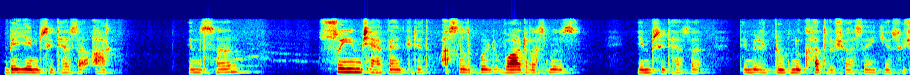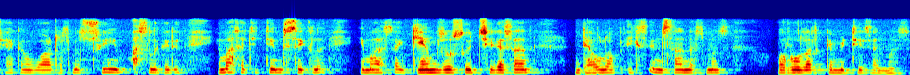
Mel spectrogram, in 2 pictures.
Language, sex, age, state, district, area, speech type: Kashmiri, male, 18-30, Jammu and Kashmir, Pulwama, rural, spontaneous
